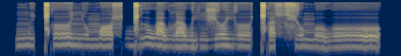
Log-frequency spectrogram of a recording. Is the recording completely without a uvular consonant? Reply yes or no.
yes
